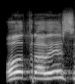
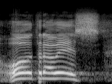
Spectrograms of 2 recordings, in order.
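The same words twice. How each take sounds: First: Said in the usual way. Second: Otra vez stretched out slowly, weight on otra; slow stressed repeat. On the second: Shown as a demonstration. Preacher repeating otra vez slowly to the congregation. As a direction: drag out otra vez to press the point. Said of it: "Otra vez ella clama".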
